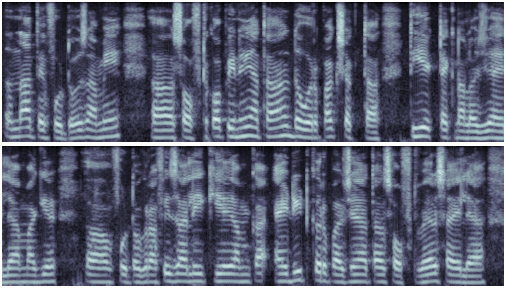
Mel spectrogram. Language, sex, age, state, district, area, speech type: Goan Konkani, male, 30-45, Goa, Salcete, urban, spontaneous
